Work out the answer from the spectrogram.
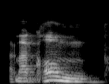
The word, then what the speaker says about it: Macron: Ojo, Manolo, pronuncia bien la N final. Macron.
